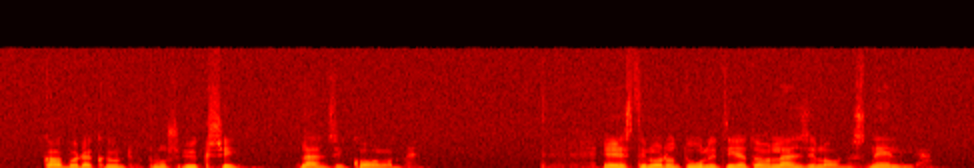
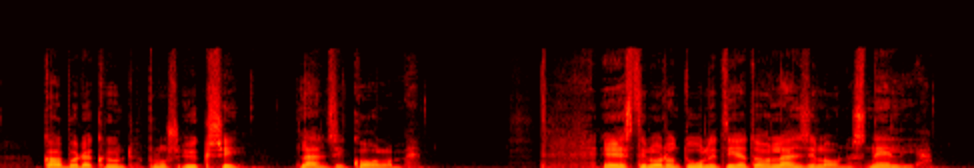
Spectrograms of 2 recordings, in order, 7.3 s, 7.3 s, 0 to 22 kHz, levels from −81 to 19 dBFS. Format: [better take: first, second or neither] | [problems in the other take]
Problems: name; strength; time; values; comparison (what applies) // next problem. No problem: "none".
second | hiss; noticeable; throughout; 15 dB below the speech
